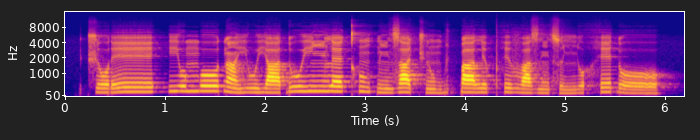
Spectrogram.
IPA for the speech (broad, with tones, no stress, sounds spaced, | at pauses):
t͡ʃ o˨ ɾ eː˦ | j ʊ˦ m oː˦ ɗ ã˨ j u˨ j a˨ ɗ u˦ j ĩ˦ l ɛ˦ kʰ ũ˦˨ k͡p ĩ˨ z a˦˨ t͡ʃ ũ˨ b i˦ k͡p a˦ l ɪ˦ pʰ ɪ˦ v a˦ z ĩ˨ s ʊ˨ ɲ o˦ h e˦ ɗ oː˨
